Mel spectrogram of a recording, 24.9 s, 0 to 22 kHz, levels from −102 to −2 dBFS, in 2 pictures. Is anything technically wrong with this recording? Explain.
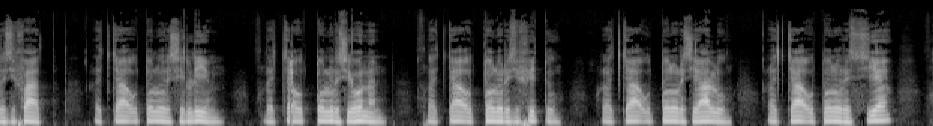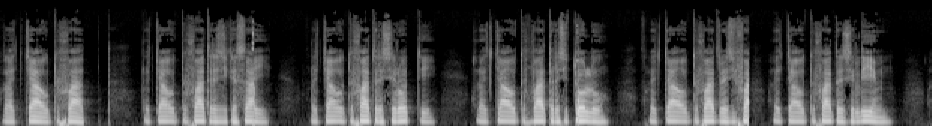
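Yes. Damaged data in a compressed stream shows up five times: 3.83–3.91 s, 9.73–9.77 s, 15.78–15.83 s, 20.14–20.17 s and 22.38–22.43 s, each lasting between about 24 and 76 ms. Corrupted bytes make the decoder misread frames and lose sync until it finds a valid header. Each one is heard as a brief chirp, squawk, click or short hole cutting into the speech. On a spectrogram and waveform it's a short, abrupt disruption.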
